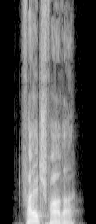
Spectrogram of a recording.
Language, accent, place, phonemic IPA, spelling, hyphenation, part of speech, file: German, Germany, Berlin, /ˈfalʃˌfaːʁɐ/, Falschfahrer, Falsch‧fah‧rer, noun, De-Falschfahrer.ogg
- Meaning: wrong-way driver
